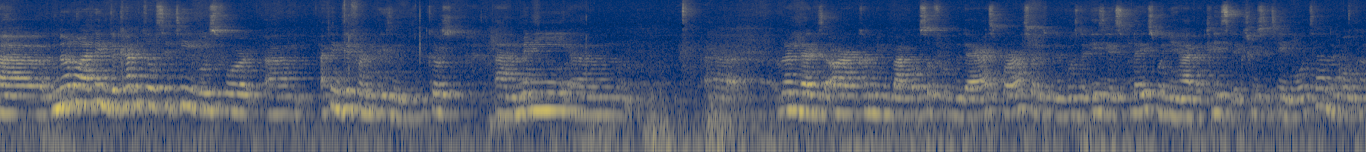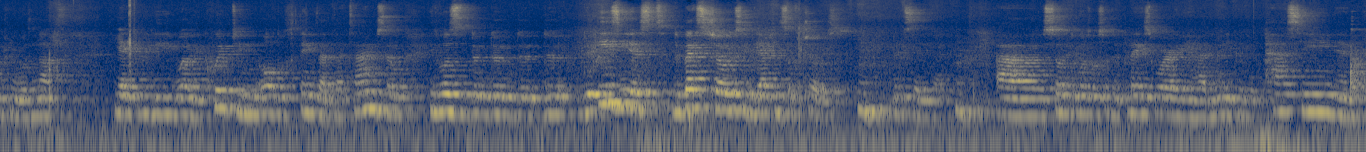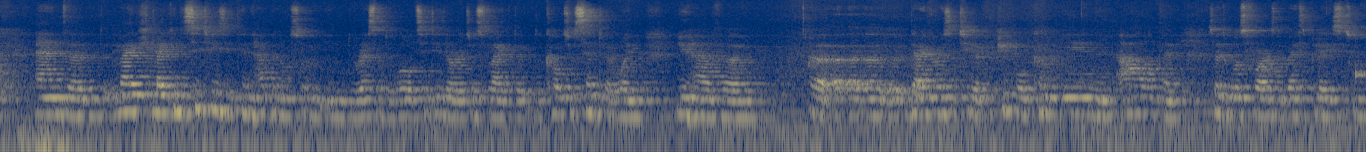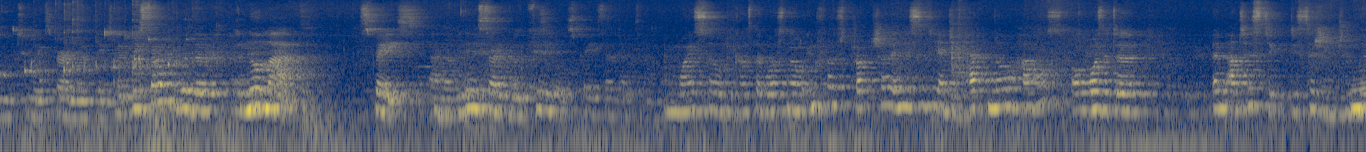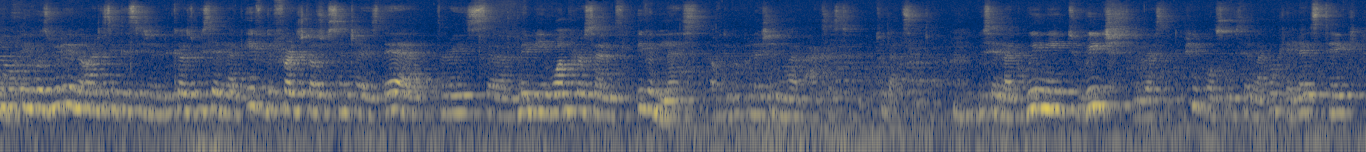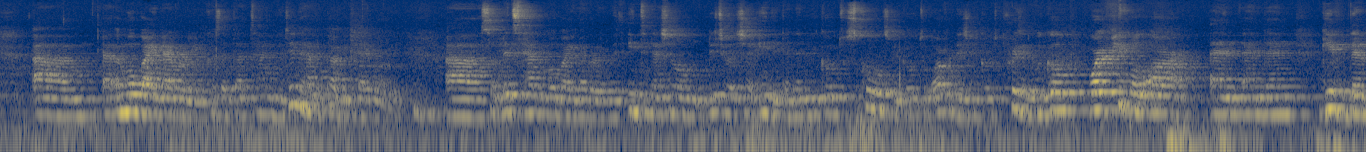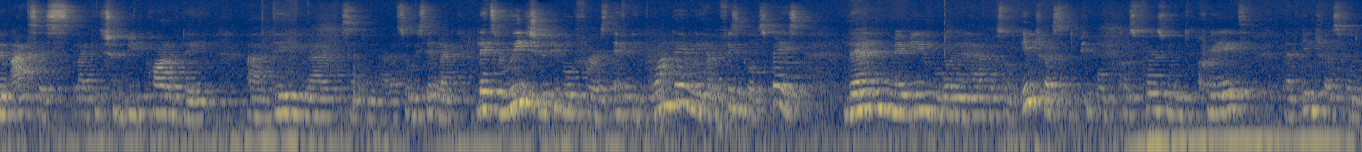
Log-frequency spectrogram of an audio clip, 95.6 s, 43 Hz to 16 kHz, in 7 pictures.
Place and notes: Helios Theater, Hamm, Germany - What do you know about Rwanda…
After-performance talk by the team of Ishyo Art Centre Kigali. Carole Karemera and her team of actors had come to Hamm for a week as guests of the Helios Children Theatre and the “hellwach” (bright-awake) 6th International Theatre Festival for young audiences.
With Carole Karemera, Michael Sengazi and Solange Umhire (Ishyo Art Centre), moderated by Birte Werner of the “Bundesakademie fur Kulturelle Bildung” (academy of cultural education); introduced by Michael Lurse (Helios Theater).
The entire talk is archived here:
